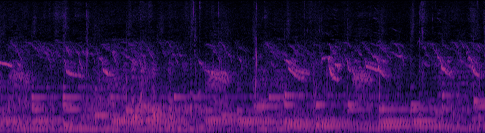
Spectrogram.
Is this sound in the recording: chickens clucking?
yes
